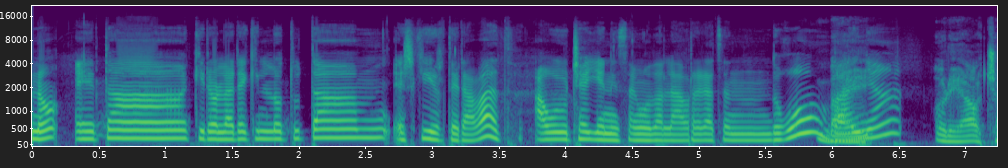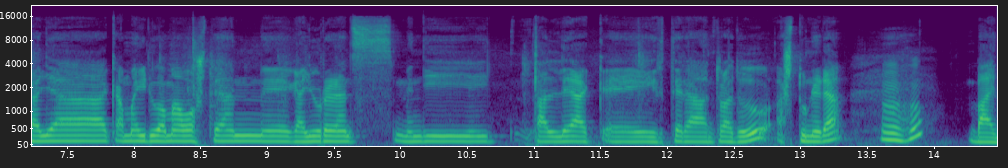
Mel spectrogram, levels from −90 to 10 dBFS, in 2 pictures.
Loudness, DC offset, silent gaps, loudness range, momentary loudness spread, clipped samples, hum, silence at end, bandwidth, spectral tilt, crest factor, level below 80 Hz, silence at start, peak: -17 LUFS; under 0.1%; none; 7 LU; 9 LU; under 0.1%; none; 0 s; 16 kHz; -6 dB/octave; 14 dB; -50 dBFS; 0 s; -2 dBFS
